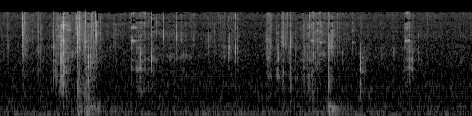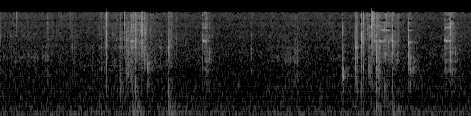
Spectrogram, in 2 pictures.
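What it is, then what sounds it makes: Laundry soap bar being shaved. A metal utility knife blade scrapes and shaves curls off the surface of a palm-sized, solid rectangular brown household laundry soap bar, fibrous-looking where cut, held in the hand. Quiet, bright, crackly scraping bursts come in short clusters between near-silent pauses, with dry, crunchy clicks.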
